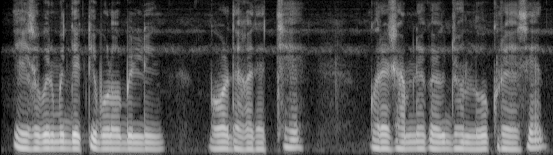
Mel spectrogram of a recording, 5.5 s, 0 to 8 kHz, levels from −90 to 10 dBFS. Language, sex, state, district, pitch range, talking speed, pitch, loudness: Bengali, male, Assam, Hailakandi, 125-135 Hz, 150 wpm, 130 Hz, -16 LUFS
